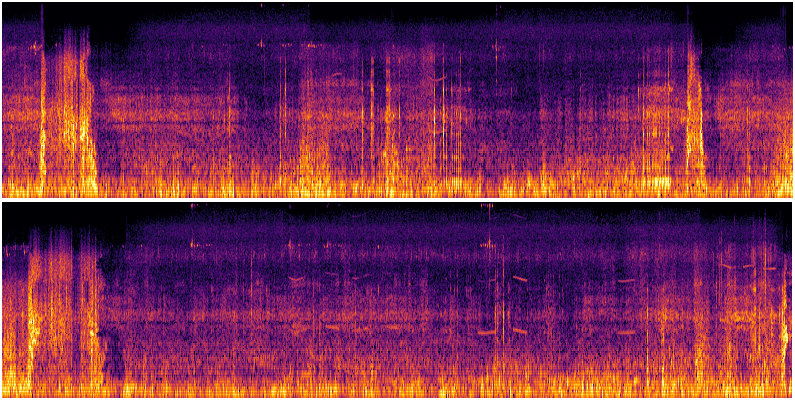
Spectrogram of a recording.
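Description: Wind rushing over the microphone of a selfie-stick camera in tandem paraglider flight: a steady low buffeting, with stronger gusts every so often.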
